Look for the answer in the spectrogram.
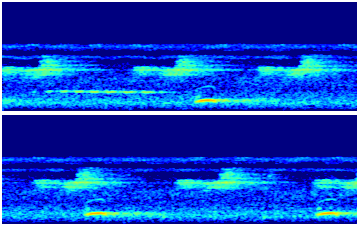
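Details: A flammulated owl hoots at night in western North America: three deep, brief single notes evenly spaced about every two and a half seconds, backed by continuous higher rhythmic pulsing and a low hum.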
